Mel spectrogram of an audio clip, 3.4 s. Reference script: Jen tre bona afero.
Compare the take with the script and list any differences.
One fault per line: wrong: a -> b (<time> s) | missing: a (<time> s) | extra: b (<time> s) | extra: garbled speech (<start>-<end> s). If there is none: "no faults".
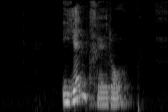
missing: tre bona (1.7 s)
